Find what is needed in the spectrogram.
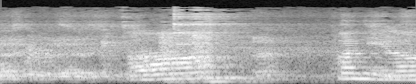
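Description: Voices talking, with dishes and cutlery clinking.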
